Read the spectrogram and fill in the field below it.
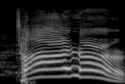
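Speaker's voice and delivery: very high-pitched shrill shout. Retelling a family story, dad calls out instructions: imitating dad yelling. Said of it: "he's yelling".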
